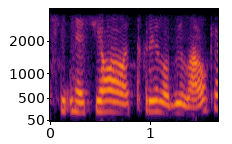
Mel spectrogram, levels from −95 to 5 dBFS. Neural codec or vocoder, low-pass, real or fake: vocoder, 44.1 kHz, 128 mel bands, Pupu-Vocoder; 3.6 kHz; fake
